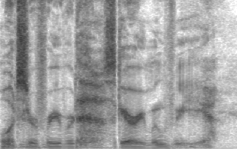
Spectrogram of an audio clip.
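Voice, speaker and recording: A man puts on a raspy, menacing character voice at a very deep, low pitch with ordinary pitch variation. He speaks at a fairly slow pace over light background noise. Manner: scary, menacing.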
